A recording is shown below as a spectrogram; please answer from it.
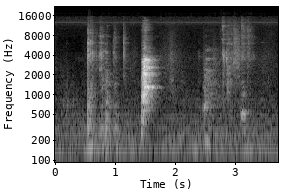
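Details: A Shih Tzu puppy at a grooming salon gives a sharp, high yappy bark, with a few softer yips around it.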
